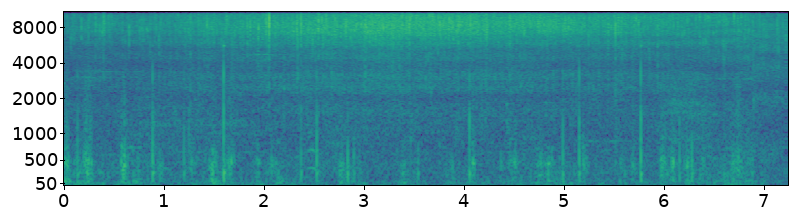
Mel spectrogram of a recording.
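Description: Diced green vegetable sizzling in oil in a nonstick frying pan and being stirred with a wooden spatula: a steady high hiss that swells a little midway, with scattered small ticks and light scrapes.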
